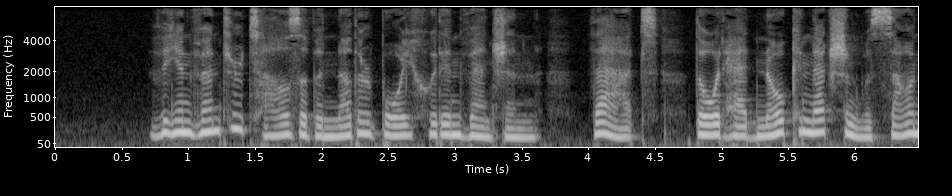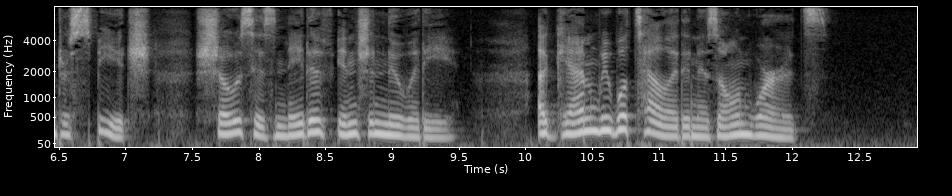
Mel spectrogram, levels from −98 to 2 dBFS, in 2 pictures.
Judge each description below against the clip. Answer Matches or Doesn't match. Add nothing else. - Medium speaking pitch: Matches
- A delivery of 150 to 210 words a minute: Doesn't match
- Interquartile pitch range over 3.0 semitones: Matches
